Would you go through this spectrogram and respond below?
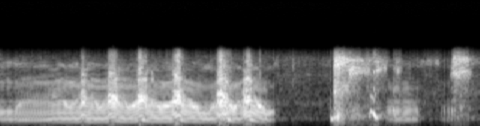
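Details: Scolded pit bull 'talks' with a run of wavering, rising-and-falling yowls for about three and a half seconds, then a pause and several higher, squeaky whining bursts.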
